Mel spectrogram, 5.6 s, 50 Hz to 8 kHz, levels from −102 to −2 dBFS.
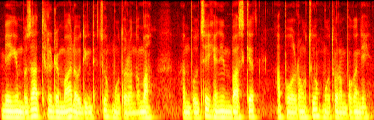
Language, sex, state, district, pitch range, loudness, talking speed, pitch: Mizo, male, Mizoram, Aizawl, 95-105 Hz, -16 LUFS, 320 wpm, 100 Hz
